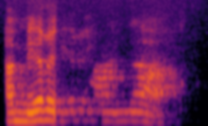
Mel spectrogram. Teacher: Basically, forget about the R and just put some sort of, as we like to call it, schwa sound in there.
